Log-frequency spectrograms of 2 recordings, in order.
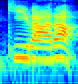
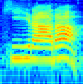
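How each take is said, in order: First: Loud call of the name. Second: Calling out again. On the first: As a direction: call her name across the room. Calling the character's name. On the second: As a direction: call her once more. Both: Real, not acted.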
